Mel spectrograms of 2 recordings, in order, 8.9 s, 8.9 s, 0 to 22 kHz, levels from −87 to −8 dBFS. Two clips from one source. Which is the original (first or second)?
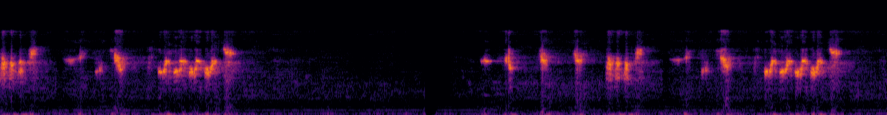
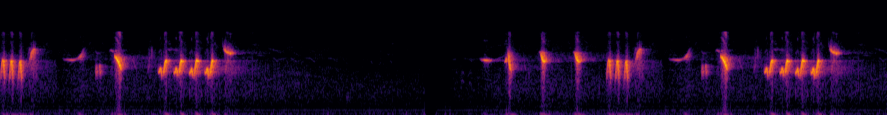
second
